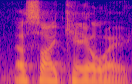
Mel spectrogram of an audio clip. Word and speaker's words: Sikoa: Sikoa. Am I pronouncing that right?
